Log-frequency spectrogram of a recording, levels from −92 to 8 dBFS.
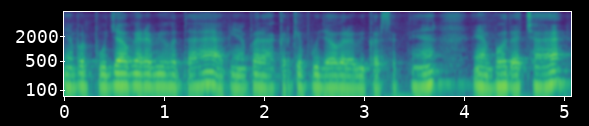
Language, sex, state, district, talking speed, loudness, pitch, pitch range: Hindi, male, Bihar, West Champaran, 260 wpm, -19 LUFS, 120 Hz, 115-125 Hz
